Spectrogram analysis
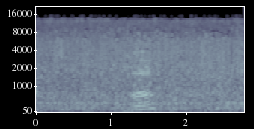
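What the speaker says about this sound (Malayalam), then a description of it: "നോക്കുമ്പോ നല്ല മഴ" Steady, dense rain hiss fills the background while a voice speaks briefly partway through.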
